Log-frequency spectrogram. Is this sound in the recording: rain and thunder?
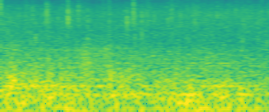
yes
